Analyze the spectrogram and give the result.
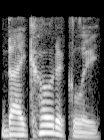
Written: dichotically

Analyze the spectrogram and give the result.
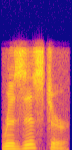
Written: resistor

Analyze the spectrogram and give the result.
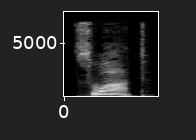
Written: swat

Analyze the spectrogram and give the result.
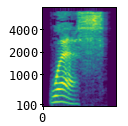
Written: wes

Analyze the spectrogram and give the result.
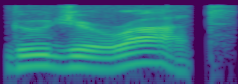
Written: Gujerat

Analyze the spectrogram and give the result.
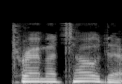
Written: trematoda

